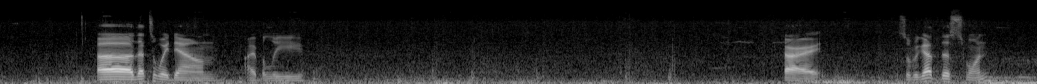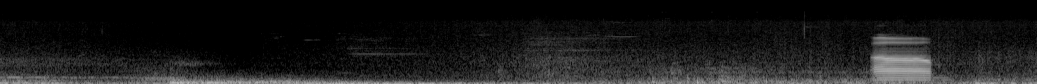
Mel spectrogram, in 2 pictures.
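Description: A man speaks briefly into a microphone, close by.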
